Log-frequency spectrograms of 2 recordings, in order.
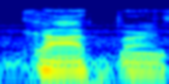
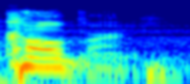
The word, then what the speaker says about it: Cockburn: best names it's not coburn that's for damp sure but the ock is silent yes the ock is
